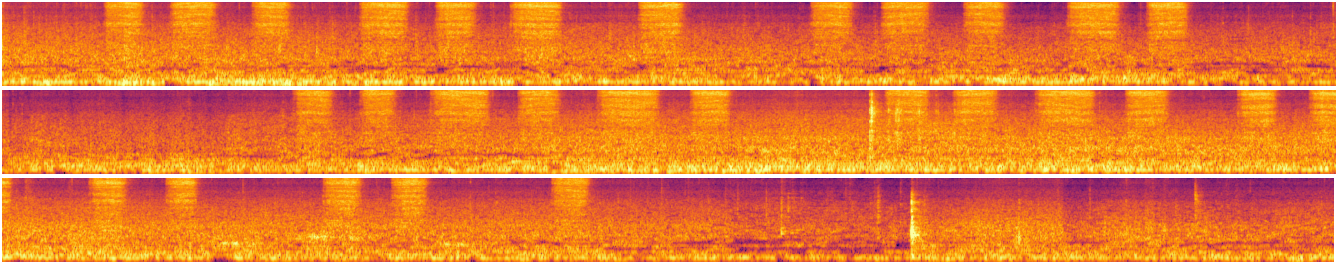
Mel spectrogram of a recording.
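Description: Aerosol spray can of clear top coat sprayed in short hissing bursts, about two a second, in runs with a brief pause about six seconds in; the bursts stop about three-quarters of the way through. A single sharp click follows near the end.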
